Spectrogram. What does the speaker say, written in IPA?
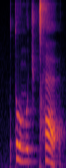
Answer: toŋʷit͡ʃ ǀʰæʔ

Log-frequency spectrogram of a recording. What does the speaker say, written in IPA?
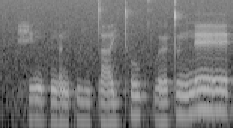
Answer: hɪ˧ŋʊ˧k̚ ŋɐ˨˧ŋkʷiː˧w t̪aː˨˧jt̪ʰo˥w kʷʰœː˧t̪ɵ˥n n̪ɛː˥

